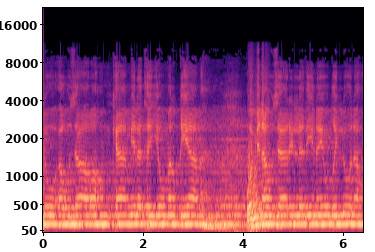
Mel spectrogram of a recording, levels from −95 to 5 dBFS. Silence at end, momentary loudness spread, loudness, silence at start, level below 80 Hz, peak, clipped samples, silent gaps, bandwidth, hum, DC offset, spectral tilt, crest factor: 0 s; 4 LU; -9 LUFS; 0 s; -36 dBFS; 0 dBFS; 2%; none; 7.8 kHz; none; under 0.1%; -8 dB/octave; 8 dB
